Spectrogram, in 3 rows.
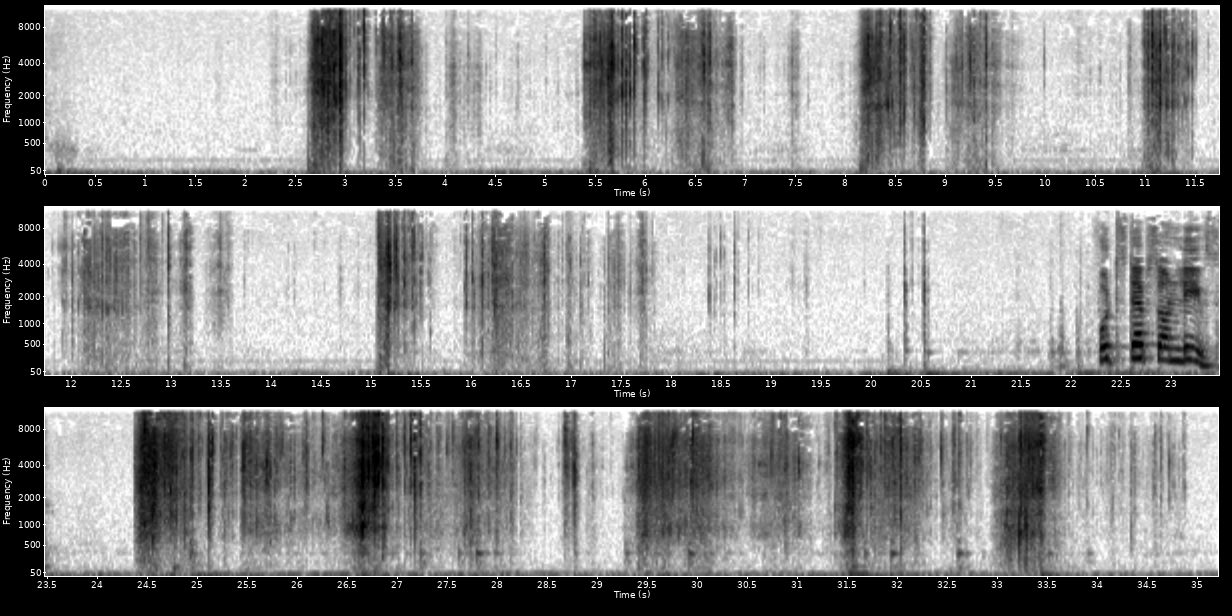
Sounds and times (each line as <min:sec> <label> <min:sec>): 0:24.4 Footsteps on dry leaves 0:34.7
